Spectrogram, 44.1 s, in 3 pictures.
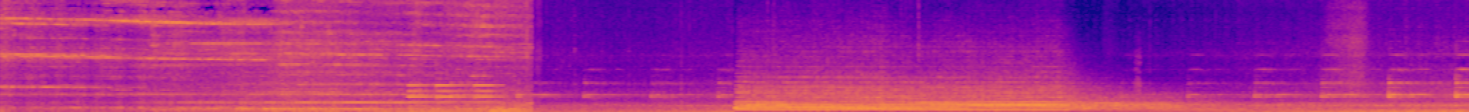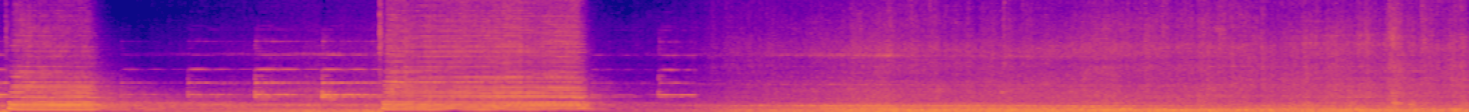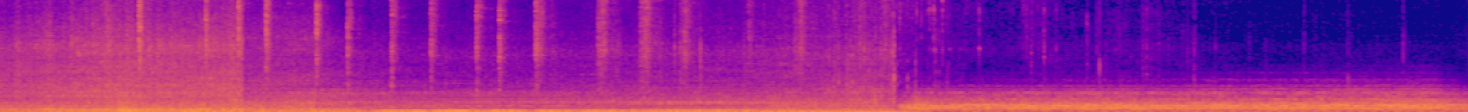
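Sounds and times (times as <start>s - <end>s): train rumbling past: 0.0s - 44.0s
locomotive air horn blasts: 2.6s - 5.4s, 7.3s - 12.0s, 14.8s - 16.6s, 18.5s - 20.9s, 31.8s - 33.1s, 38.3s - 44.0s
wheels clicking on rails: 22.3s - 41.4s.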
